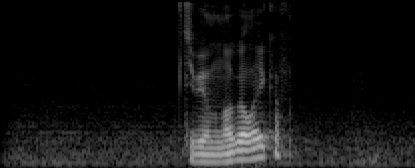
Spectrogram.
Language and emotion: Russian, positive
